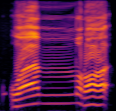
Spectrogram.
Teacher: alifnya tidak dianggap karena di sini kita namakan dengan hamzah wasal langsung ke mim.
